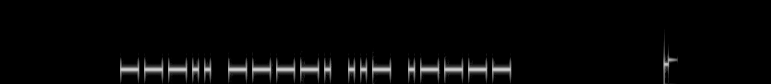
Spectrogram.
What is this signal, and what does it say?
Morse code, heard as a keyed tone, about 20 wpm, 700 Hz. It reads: 89U1
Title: Four Letter-Number Combinations - 20wpm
